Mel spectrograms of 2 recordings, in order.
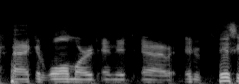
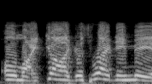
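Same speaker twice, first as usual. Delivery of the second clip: higher, louder imitated outrage; mock alarm; 6 semitones higher, 5 dB louder than usual. Store woman accusing the tall customer, mock alarm. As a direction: exaggerate the woman's alarm at being threatened. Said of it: "the woman's like".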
